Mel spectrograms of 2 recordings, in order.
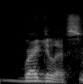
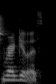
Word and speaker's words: Regulus: Regulus. – Regulus, thank you.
